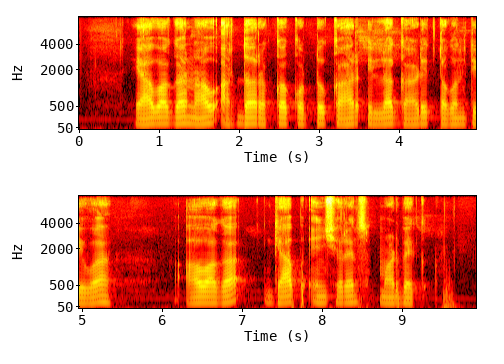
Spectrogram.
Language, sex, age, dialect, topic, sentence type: Kannada, male, 18-24, Northeastern, banking, statement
